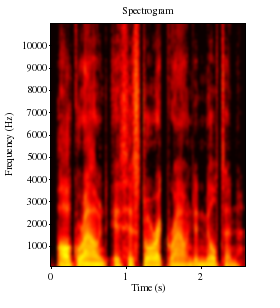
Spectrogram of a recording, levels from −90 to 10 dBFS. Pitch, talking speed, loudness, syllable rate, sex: 115 Hz, 160 wpm, -19 LUFS, 4.2 syllables/s, male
